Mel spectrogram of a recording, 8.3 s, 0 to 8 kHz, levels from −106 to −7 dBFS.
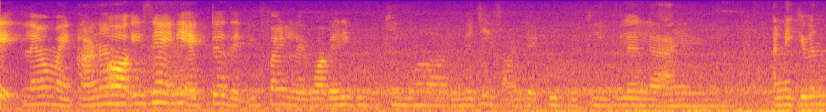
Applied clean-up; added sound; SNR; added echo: none; Accelerating, revving, vroom; 6 dB; none.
